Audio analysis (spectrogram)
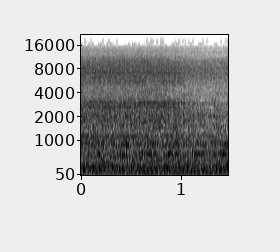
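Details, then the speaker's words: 2002 Dodge minivan idling with A/C compressor engaged (kicked in twice): busy, rough rattle over steady hum, attributed by owner to low compressor oil; recorded before injecting oil with dye into the refrigerant. "Had to kick in twice. Hear that rattle? Yeah. That's the lack of oil."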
